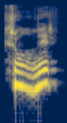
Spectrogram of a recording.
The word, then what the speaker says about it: kroner: In this lesson, let's see how we could answer the question by counting kroner in Norwegian. In Norway, the currency is the kroner. Please pay attention to this word's pronunciation. Kroner. Let's try to say prices in Norwegian.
